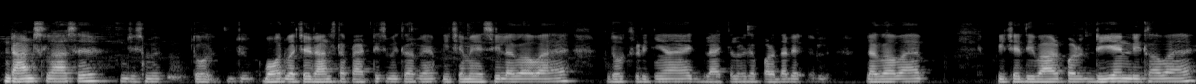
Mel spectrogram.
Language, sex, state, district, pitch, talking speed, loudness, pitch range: Hindi, male, Bihar, Muzaffarpur, 130 Hz, 210 wpm, -23 LUFS, 125-135 Hz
